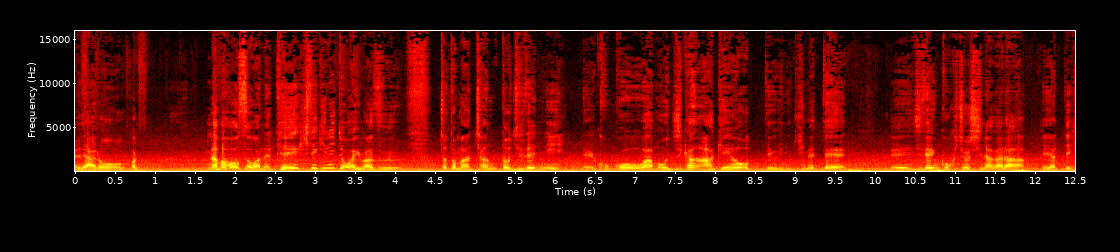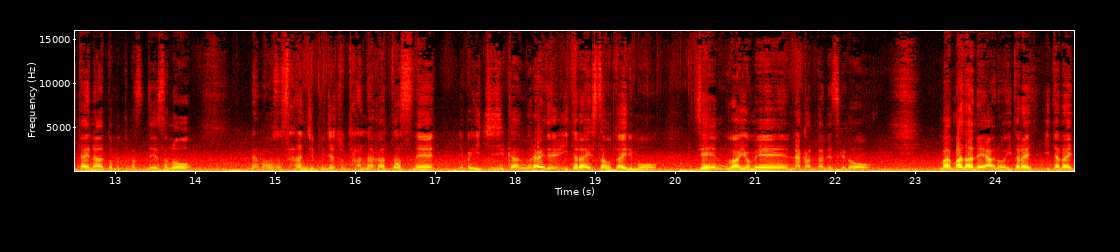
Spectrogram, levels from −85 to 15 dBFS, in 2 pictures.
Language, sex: Japanese, male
